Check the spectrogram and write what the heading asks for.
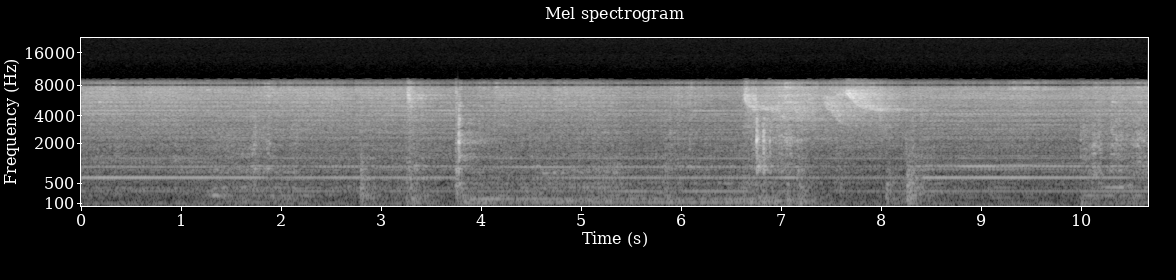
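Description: Eight-tube evaporator tube bending machine at work: a steady hum with a constant tone, a sharp clack about four seconds in and another about eight seconds in, and a heavier low drive noise between them. Short bursts of air hiss, from its pneumatic cylinders, come around seven seconds.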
